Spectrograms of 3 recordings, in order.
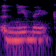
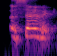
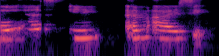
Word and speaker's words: asemic: work is reminiscent of anemic writing. And I love that. What kind of writing? Anemic, I might be saying it wrong. A-N, asemic. Oh, sorry. Anemic, asemic. Say it again. A-S-E-M-I-C. A-S-E-M-I-C, asemic.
